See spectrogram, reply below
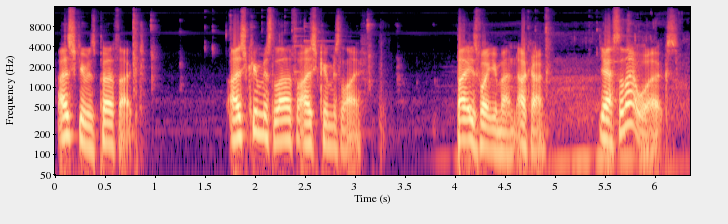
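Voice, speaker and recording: Very animated and fairly high-pitched, with some vocal fry, a man streams live at a moderate pace. He rambles casually to viewers, thinking aloud and often restarting phrases, with typing and clicking noise behind him.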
